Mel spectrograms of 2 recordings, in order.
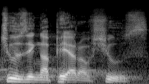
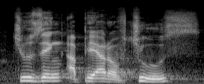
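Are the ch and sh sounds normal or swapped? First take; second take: normal; swapped. First: The ch and sh sounds are normal. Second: The ch and sh sounds are swapped. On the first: The speaker calls it right. "instead of saying I'm choosing a pair of shoes" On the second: The speaker calls it wrong. "I was saying that I am choosing a pair of shoes"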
